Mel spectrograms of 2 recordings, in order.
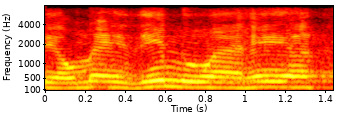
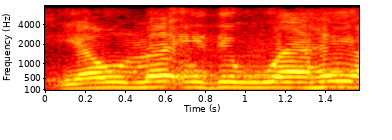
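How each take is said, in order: First: The n is pronounced clearly before w. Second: The n merges into w without nasal hum. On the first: "لما اقول يومئذ واهية يبقى كده انا خليته حكم اظهار" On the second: "ما تقولش يومئذ واهية على طول"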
